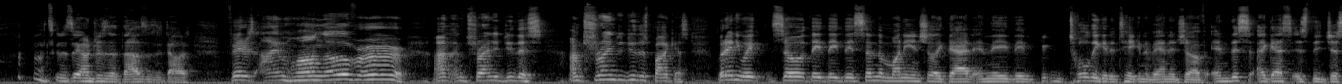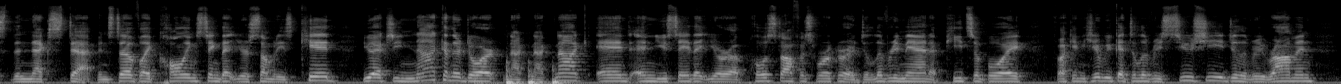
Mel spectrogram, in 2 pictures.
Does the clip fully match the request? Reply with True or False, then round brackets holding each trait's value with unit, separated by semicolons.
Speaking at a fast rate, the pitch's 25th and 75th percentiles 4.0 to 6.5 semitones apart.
True (220 wpm; 4.7 semitones)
